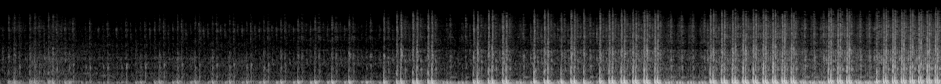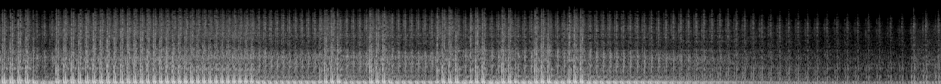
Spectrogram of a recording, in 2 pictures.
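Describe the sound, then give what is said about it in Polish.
An old red tractor named Danusia cranks and catches on the first try, then settles into a loud, steady, chugging idle with a rapid rhythmic knock that builds and later eases slightly. No one speaks. “Ale udaje się za pierwszym razem odpalić i ładnie gada.”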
